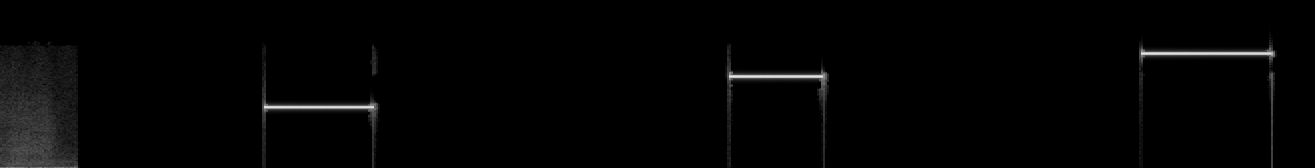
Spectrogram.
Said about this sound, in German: Ich lade dich jetzt zu einem Hörbeispiel ein. Vielleicht kennst du es schon. Ich spiele nämlich jetzt einen Klingelton ab für ein Smartphone.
